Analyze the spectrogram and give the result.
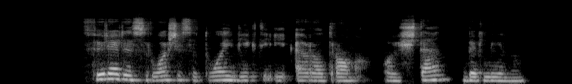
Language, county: Lithuanian, Vilnius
